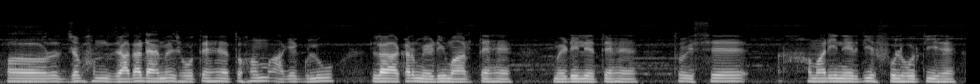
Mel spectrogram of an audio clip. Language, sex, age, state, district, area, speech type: Urdu, male, 18-30, Uttar Pradesh, Lucknow, urban, spontaneous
